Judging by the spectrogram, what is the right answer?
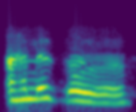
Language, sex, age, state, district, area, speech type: Kashmiri, female, 30-45, Jammu and Kashmir, Srinagar, rural, conversation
